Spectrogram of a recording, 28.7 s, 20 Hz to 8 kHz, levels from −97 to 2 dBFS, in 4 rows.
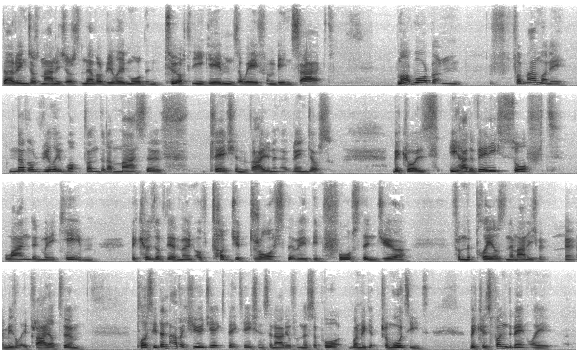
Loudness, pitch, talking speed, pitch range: -18 LUFS, 120 Hz, 165 wpm, 115-135 Hz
